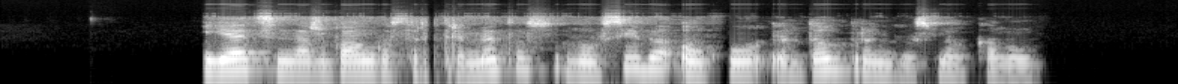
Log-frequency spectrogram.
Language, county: Lithuanian, Vilnius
